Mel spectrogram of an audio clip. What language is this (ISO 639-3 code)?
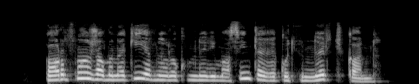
hye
